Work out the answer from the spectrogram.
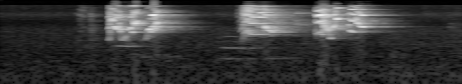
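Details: Lovebird ngekek song used to stir a lazy bird into singing: three quick, loud, grating chatter bursts in close succession, rough and noisy in tone.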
